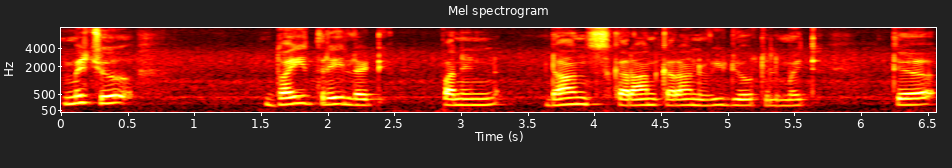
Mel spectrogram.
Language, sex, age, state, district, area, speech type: Kashmiri, male, 18-30, Jammu and Kashmir, Srinagar, urban, spontaneous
